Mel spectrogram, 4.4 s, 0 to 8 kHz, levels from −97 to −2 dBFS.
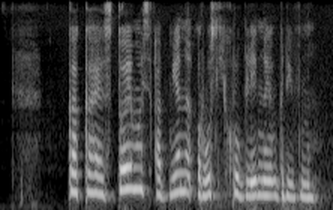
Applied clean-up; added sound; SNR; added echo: neural mask model Resemble Enhance denoiser.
